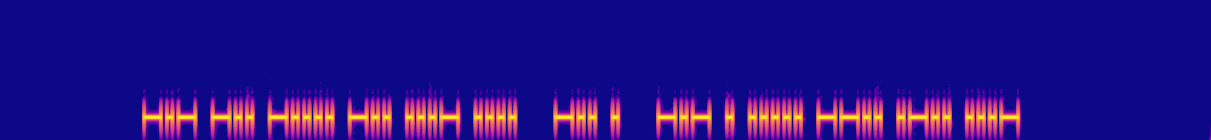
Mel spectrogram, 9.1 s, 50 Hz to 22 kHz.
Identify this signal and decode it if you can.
Morse code, heard as a keyed tone, about 28 wpm, 700 Hz. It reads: KD6DVH DE KE5ZLV
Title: USA Callsign DE Callsign 28wpm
